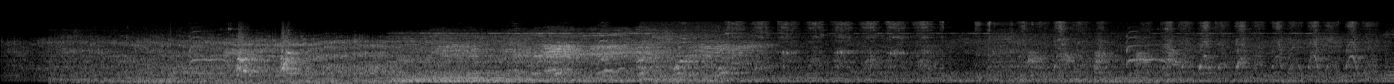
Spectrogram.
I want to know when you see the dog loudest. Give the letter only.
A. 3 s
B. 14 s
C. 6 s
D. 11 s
A.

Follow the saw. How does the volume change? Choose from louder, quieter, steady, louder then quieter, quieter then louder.
steady.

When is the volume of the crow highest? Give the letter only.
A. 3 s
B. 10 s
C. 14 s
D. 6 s
D.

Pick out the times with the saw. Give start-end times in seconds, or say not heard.
7.2-13.8.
